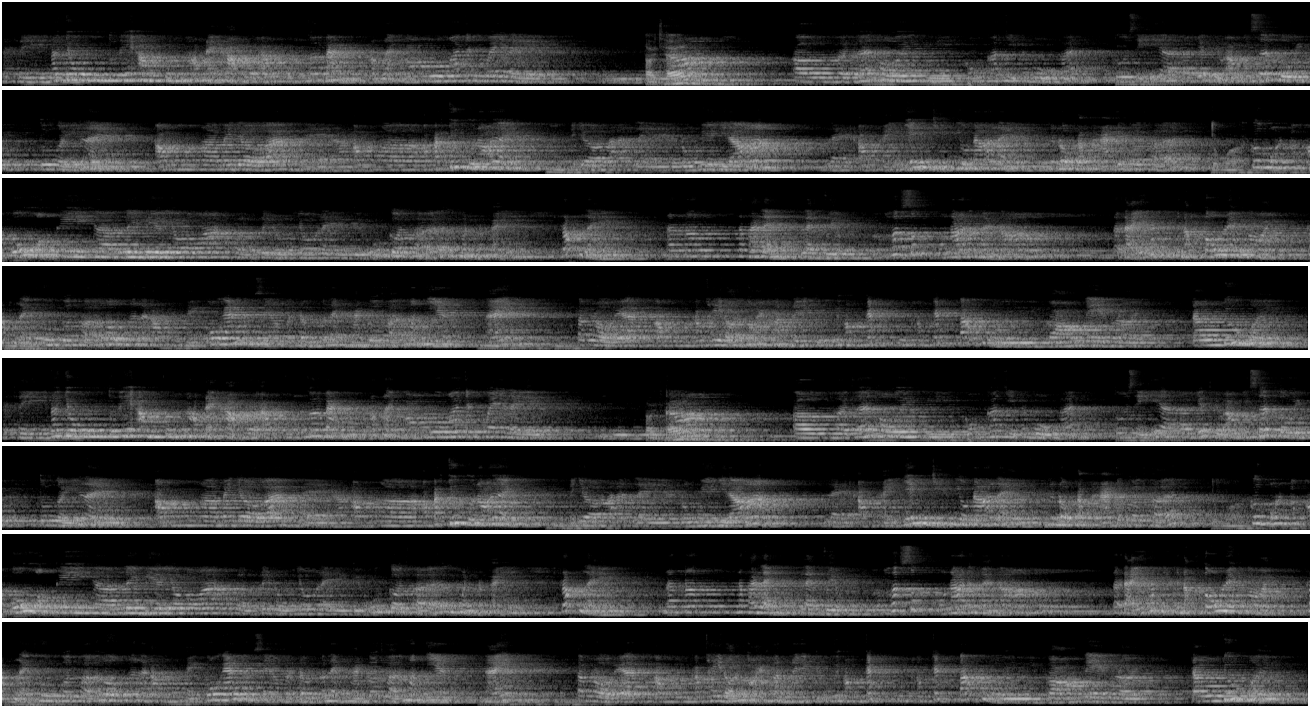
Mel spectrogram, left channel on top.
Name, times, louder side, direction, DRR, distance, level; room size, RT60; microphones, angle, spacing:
voice 1, 0.1-5.5 5.9-7.1 7.9-10.8 11.1-13.1 13.5-14.3 14.6-18.3 18.7-20.8 21.3-24.9 25.6-31.4 31.7-32.3 32.7-33.2 33.5-38.9 39.2-43.8 44.1-44.4 45.0-50.7 51.1-52.1, right 1 dB, 75° right, -3 dB, 2.1 m, -27 dB
voice 2, 6.4-7.0 8.6-8.8 9.3-9.4 11.1-11.3 18.5-18.8 25.2-25.6 39.3-39.4 40.9-41.0 44.0-45.0, left 3 dB, 70° left, 7 dB, 0.7 m, -32 dB
17.5 x 8.1 x 2.7 m, 2.6 s
head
